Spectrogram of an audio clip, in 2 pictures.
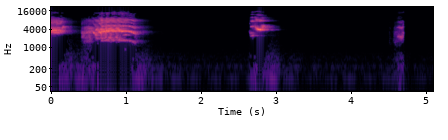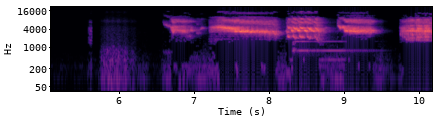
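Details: Senegal parrot producing a few scattered rasping squawks, then a run of loud, grating screeches near the end, over which a thin steady whistle-like tone briefly sounds.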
